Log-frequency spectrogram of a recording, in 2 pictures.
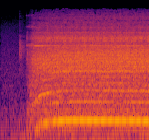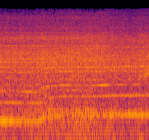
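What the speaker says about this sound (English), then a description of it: "to drill the other holes because I did not fill a stud on the other holes" A power drill whirs up and runs steadily at a high, strained pitch, dipping slightly partway through as it bores into a wall, missing the stud, loud and close.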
